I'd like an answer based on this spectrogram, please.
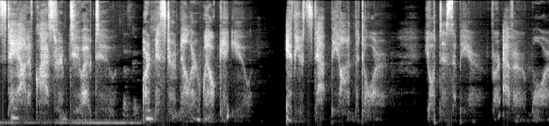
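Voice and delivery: very quiet, faint, whispered ghostly voice. Reading a story; a voice speaks through a classroom door, faint ghostly voice. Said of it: "a faint, ghostly voice say".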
